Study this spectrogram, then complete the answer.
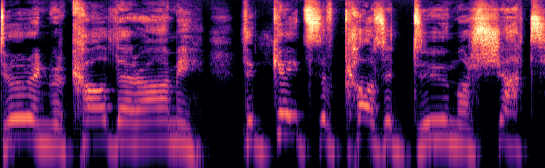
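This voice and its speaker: A man uses a put-on character voice at a high pitch. He delivers it at a moderate pace. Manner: gruff.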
